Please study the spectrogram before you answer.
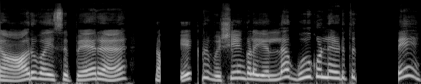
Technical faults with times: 1.34-2.04 AAC frame loss with muting
3.56-4.00 AAC frame loss with muting

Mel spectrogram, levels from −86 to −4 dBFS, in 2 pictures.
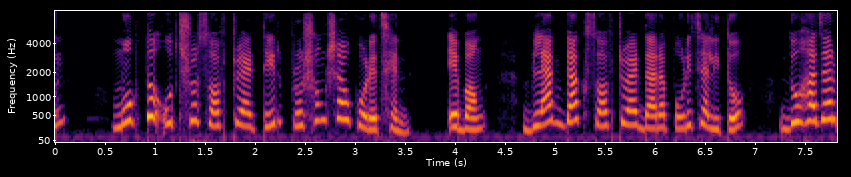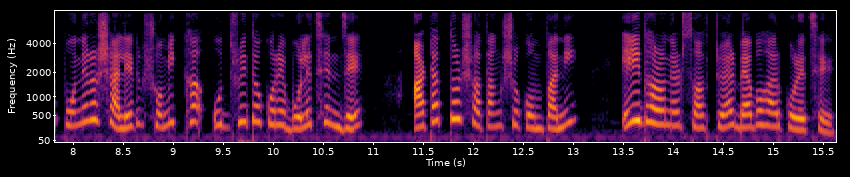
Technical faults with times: none

